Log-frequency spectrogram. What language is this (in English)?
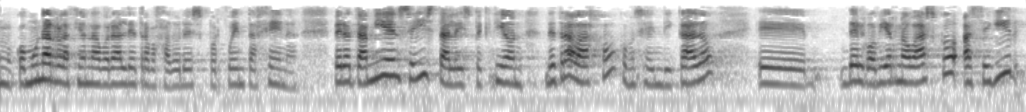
Spanish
